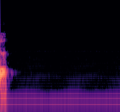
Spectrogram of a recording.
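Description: Faint steady electrical hum, a low even buzz with a few fainter higher tones above it, unbroken and unchanging.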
